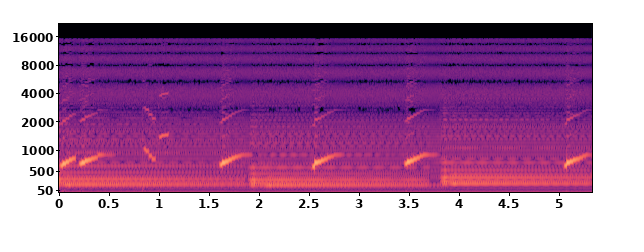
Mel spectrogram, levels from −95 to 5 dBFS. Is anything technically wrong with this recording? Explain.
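Yes. A DECT cordless phone buzz runs through the whole clip. A nearby handset or base transmits a radio burst every 10 ms, which the audio circuitry rectifies, producing a thin, rasping 100 Hz buzz rich in harmonics about 15 dB below the sound. Unlike smooth 50 or 60 Hz mains hum, it is pulsed and edgy.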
